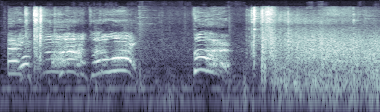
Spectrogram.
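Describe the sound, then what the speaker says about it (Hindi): Army artillery cannons firing shells in a training exercise, brief voices at first, then a single loud, booming blast that rolls out into a long rumbling decay. "मास्क लगाए कई सैनिक तोप से गोले दागते नजर आए"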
